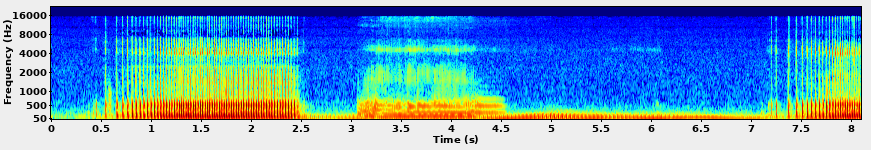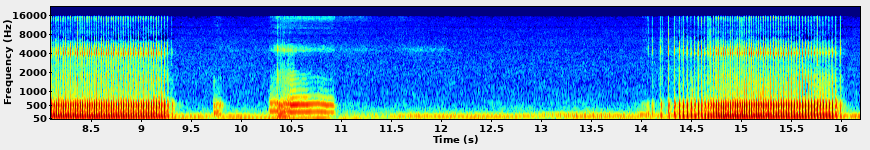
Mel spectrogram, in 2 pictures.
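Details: A French Bulldog snoring: loud, harsh, rasping snores lasting about two seconds each, recurring roughly every six seconds, with thin whistly, whining breaths in between.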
